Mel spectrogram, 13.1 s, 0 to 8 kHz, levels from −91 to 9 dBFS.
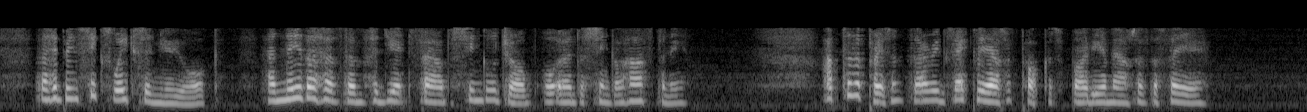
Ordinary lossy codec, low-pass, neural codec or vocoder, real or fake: AAC, 16 kbps; 7.2 kHz; vocoder, 44.1 kHz, 128 mel bands, Pupu-Vocoder; fake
